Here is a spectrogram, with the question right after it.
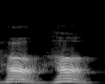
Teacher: एक नाद एक झंकार पैदा होती है वाइब्रेशन होता है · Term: घोष वर्ण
